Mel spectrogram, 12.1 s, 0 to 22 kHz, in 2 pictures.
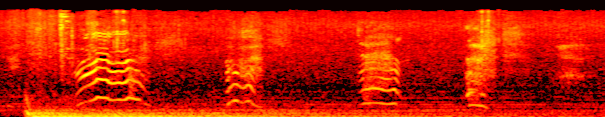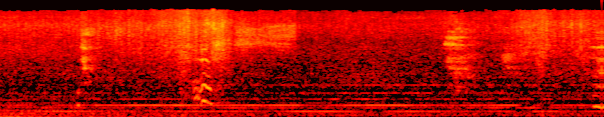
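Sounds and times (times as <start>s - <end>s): low rumble: 0.3s - 7.8s.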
